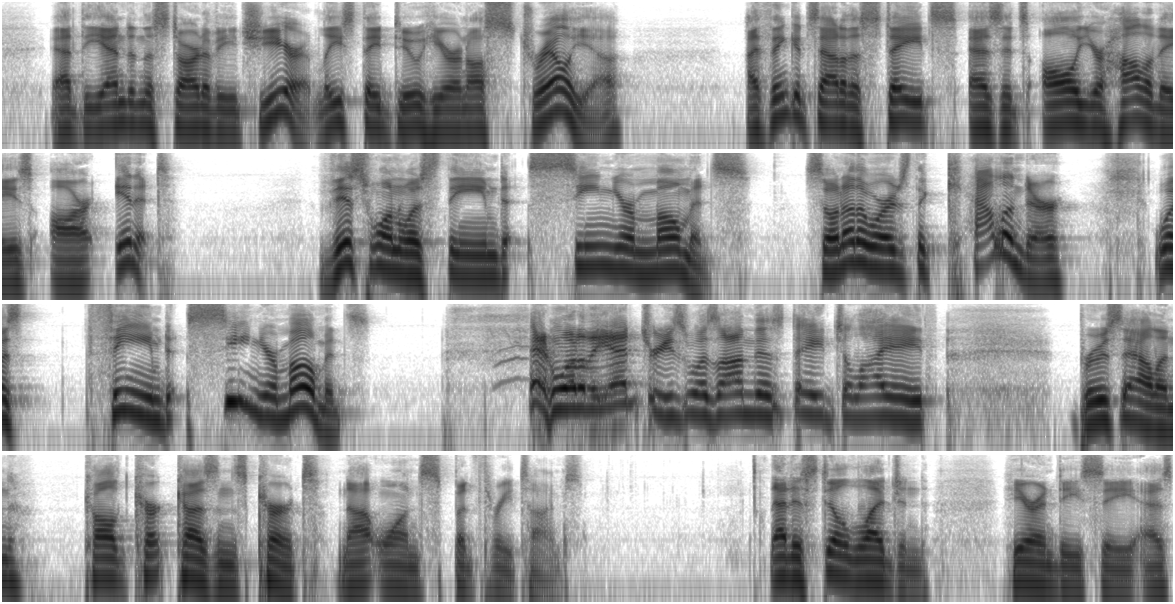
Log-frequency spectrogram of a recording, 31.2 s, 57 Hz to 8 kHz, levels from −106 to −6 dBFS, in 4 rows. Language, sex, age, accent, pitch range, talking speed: English, male, 50-69, American, 95-140 Hz, 150 wpm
